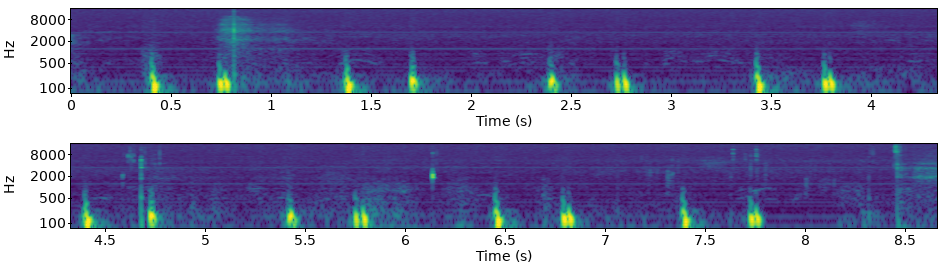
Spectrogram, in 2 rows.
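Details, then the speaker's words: Heartbeat described as heard by stethoscope on a pregnant mother's abdomen, presented as a fetal heartbeat: steady, soft paired thumps about 60 a minute with quiet room hiss. "this is the sound you hear when you put stethoscope up to that mother's stomach"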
